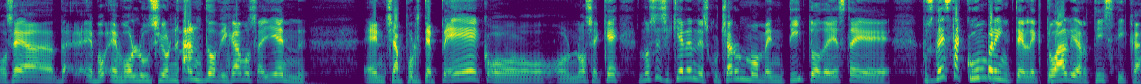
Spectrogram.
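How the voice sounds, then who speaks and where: A man with a Mexican accent speaks at a fairly slow pace, his pitch high and swinging very widely. The sound is dry and close with no echo, and his tone is bright and sharp. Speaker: political podcast co-host. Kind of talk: casual satirical political chat.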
